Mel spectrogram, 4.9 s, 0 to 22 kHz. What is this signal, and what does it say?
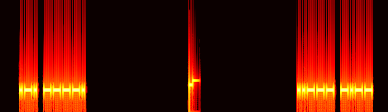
Morse code, heard as a keyed tone, about 40 wpm, 700 Hz. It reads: R 9 2 Y
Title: Single-Letter Single-Number 40wpm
